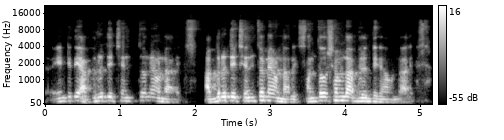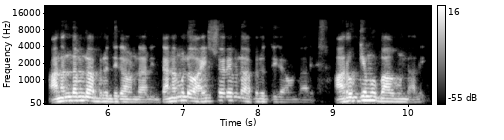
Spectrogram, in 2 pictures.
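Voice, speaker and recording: A man preaching a sermon as a pastor, repeating phrases with emphasis and mixing in English words, to a gathering of about thirty people. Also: mid-range voice.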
